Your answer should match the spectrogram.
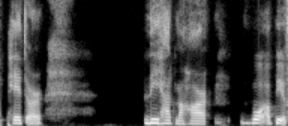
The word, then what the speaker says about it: Pedr: Pedder, it's spelled Pedr, so I'm going to say Pedder.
